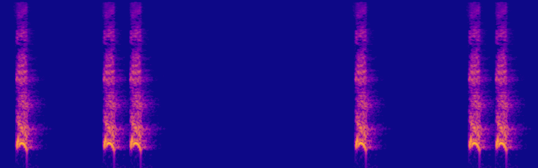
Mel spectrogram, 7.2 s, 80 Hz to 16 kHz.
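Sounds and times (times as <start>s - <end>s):
dog: 0.2s - 0.8s, 1.4s - 2.3s, 4.8s - 5.3s, 6.2s - 7.1s.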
